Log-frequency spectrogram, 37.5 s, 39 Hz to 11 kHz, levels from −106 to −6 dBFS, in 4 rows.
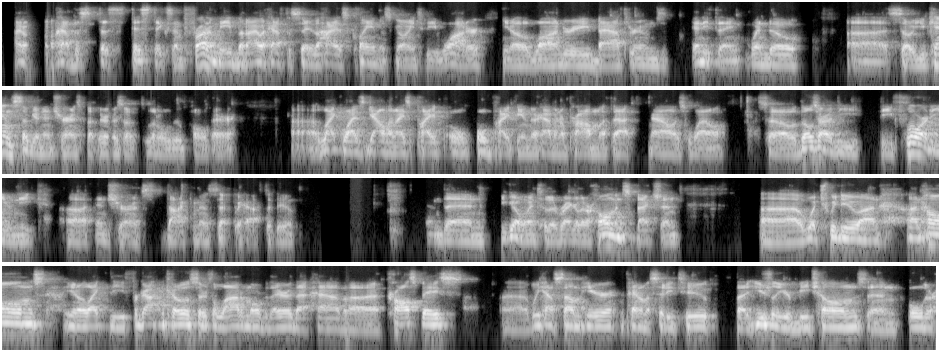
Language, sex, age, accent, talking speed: English, male, 30-49, American, 200 wpm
